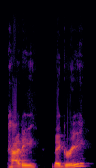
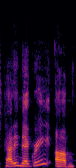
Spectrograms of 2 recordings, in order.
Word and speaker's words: Patti Negri: We have with us Patti Negri, and introduce yourself, Patti. My name is Patti Negri. Good pronunciation.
